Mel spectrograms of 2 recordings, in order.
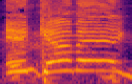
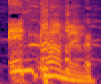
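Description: First: The stress is on the second syllable. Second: The stress is on the first syllable. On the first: The speaker calls it right. "That's how you say" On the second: The speaker calls it wrong. "We put the emphasis on in"

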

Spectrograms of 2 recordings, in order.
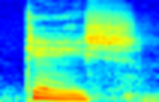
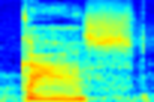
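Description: First: It sounds like the English word 'case'. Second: It sounds like the Dutch word 'kaas'. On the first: "Ik zeg altijd Case" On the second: "In Nederland hoor ik ook wel kaas"

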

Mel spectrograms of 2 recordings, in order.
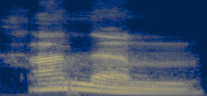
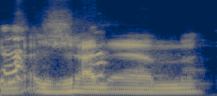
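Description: First: The name is said with an Arabic-style G sound. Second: The name is said with a soft, French-sounding G. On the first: The speaker calls it right. "people who speak Arabic tell me, no, it's like Ghanem" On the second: The speaker calls it wrong. "very French sounding, Soft G's"

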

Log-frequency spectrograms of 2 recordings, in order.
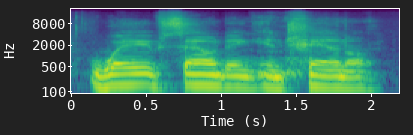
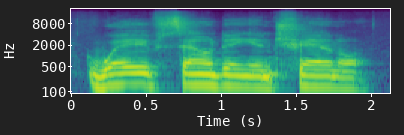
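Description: The two takes are said the same way.

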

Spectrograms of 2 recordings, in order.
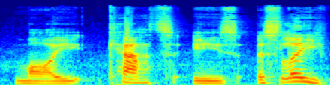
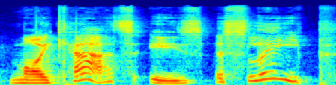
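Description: First: It is said in a flat, unenthusiastic tone. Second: It is said in a more excited tone.

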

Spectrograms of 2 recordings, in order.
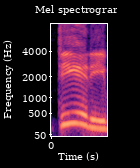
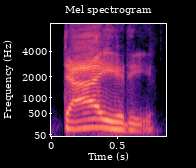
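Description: First: The word begins with a 'dee' sound. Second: The word begins with a 'die' sound. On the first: The speaker calls it right. "It's deity" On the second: The speaker calls it wrong. "but she says diety. So she talks about going on a diet a lot"

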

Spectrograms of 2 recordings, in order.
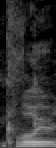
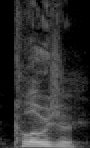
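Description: First: The middle consonant is slurred and dropped. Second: The middle consonant is clearly enunciated. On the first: The speaker calls it wrong. "You said cloyer" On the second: The speaker calls it right. "did I enunciate"

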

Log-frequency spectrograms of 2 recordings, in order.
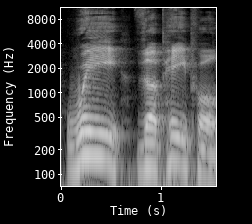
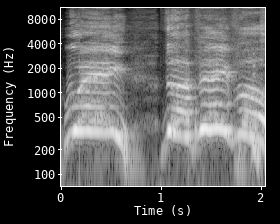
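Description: First: It is said calmly, without shouting. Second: It is screamed loudly.

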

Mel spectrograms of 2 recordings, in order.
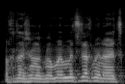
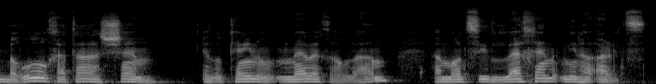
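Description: First: It is rushed and mumbled together. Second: It is said slowly, each word clear.

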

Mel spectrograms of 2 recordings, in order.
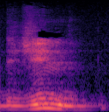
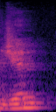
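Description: First: Both the D and the J sounds are pronounced. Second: The D is dropped and it starts with J.

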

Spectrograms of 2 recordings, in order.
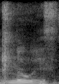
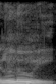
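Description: First: It is said like an ordinary man's name. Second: It is said in the posh, refined way. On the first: The brand is named like a regular guy. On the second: The speaker sounds upscale and pretentious. "bougie people say Louis"

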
